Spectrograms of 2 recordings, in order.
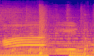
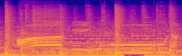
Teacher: Kita hukumi sebagai mad tabi'i. Mad tabi'i ini dibacanya panjang 2 harokat.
